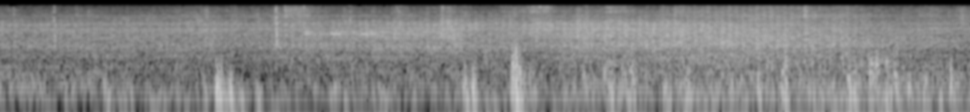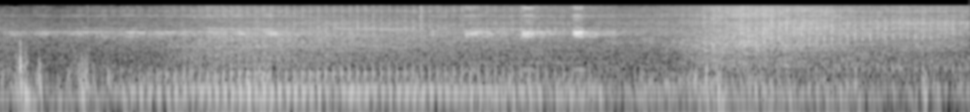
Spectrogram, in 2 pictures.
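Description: Street traffic: cars and motorbikes passing, with one vehicle's engine humming loudest about halfway through and a rushing swell of noise near the end. Several sharp thumps come early, and clusters of short high beeps sound in the second half.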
